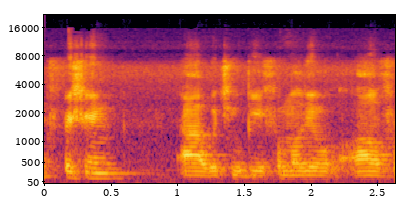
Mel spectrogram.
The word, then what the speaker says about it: phishing: Spelled with a PH, but similar to regular phishing, right?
